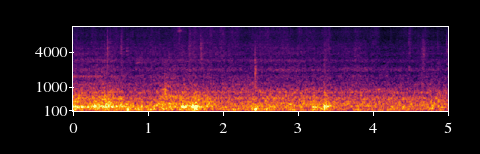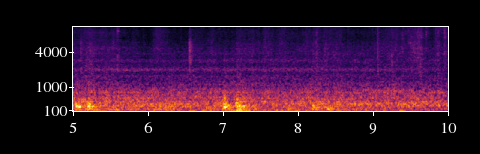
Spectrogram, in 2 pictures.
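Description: A train rumbles steadily along the track, heard from inside the cab.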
